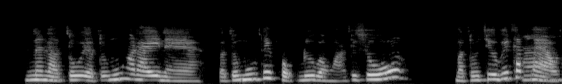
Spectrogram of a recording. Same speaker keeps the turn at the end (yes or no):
yes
